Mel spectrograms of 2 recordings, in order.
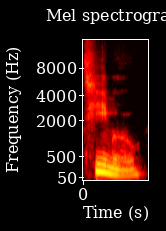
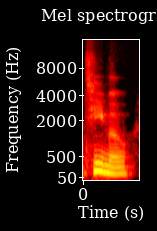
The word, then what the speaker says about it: Temu: shared with me some temu that's how you say it I guess by the way it's not teu um that's I that's what I was told this week yeah I'm gonna go with Teemu um got a little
